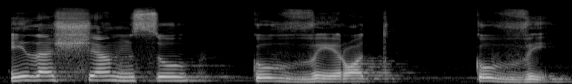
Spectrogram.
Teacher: کاف کو باریک پڑھیں گے اور واؤ کے ساتھ ملائیں گے۔ واؤ مشدد ہے، اور یاد رکھیں مشدد حرف ہمیشہ اپنے پچھلے حرف سے ملا کر پڑھتے ہیں اور ذرا رک کر اس کو ادا کرتے ہیں۔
